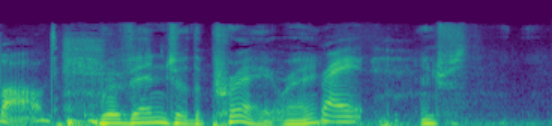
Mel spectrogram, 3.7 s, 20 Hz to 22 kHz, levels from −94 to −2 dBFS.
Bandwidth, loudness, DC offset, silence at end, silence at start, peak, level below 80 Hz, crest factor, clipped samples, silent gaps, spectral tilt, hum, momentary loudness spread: 10.5 kHz; -21 LUFS; under 0.1%; 0.1 s; 0 s; -6 dBFS; -36 dBFS; 16 dB; under 0.1%; none; -6.5 dB/octave; none; 9 LU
